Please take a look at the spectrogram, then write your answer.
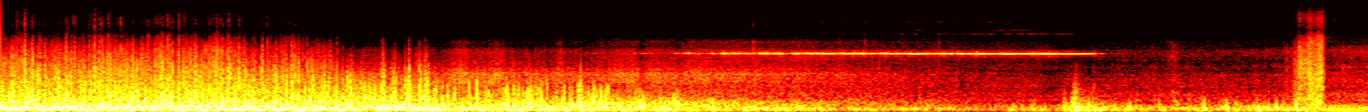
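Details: Heavy rolling rumble dies away, then a thin, steady high-pitched squeal holds about three seconds as it slows: brakes squealing.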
